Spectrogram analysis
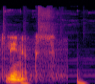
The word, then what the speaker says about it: Linux: is Linux thals And I pronounce Linux as Linux la licencia bajo la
